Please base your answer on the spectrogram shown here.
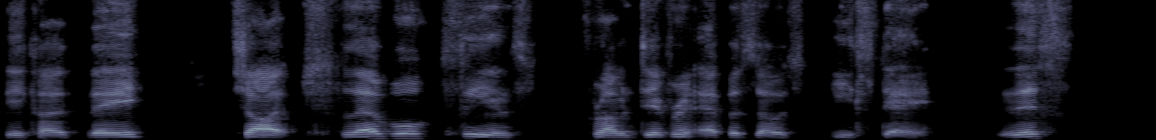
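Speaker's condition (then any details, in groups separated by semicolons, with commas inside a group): Down syndrome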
